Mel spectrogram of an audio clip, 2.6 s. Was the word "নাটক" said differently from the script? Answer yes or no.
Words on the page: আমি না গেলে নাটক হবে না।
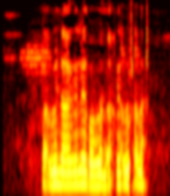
yes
